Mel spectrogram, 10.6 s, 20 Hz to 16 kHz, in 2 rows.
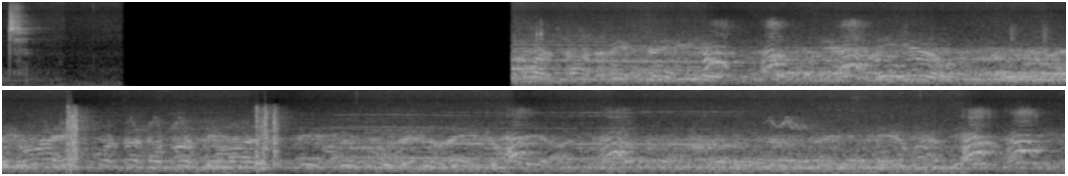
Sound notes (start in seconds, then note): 3.5 voice on radio; 7.1 dog barking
